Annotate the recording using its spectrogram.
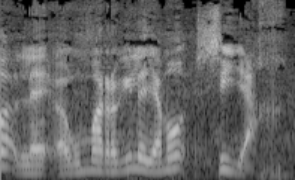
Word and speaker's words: Ziyech: No se pronuncia en la E, no es Ziyech. – No es mal, pero ¿cómo es bien? – Ziyech.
